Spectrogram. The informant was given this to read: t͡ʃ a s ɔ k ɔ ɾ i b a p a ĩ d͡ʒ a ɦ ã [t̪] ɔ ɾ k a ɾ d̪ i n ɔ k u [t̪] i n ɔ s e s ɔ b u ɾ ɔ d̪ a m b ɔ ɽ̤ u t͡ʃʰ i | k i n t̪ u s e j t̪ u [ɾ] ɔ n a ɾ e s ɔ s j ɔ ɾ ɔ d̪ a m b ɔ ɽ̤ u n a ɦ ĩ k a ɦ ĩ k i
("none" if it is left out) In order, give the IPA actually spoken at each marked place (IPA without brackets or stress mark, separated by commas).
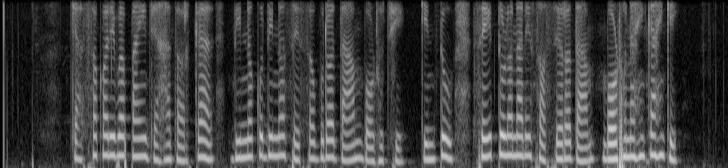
d̪, d̪, ɭ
